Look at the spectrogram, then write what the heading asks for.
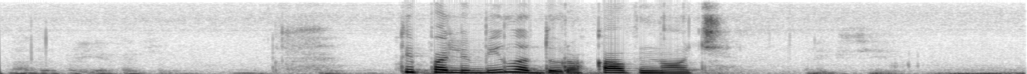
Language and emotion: Russian, neutral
